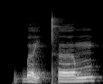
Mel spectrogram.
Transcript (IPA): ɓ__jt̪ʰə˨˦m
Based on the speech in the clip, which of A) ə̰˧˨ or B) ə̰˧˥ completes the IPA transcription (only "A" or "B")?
A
